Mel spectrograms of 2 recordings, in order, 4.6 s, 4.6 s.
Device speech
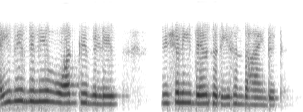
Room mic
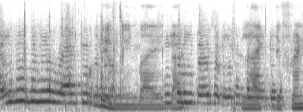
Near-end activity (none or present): present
